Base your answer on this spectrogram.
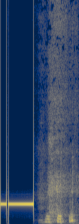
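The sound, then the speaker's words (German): A censorship bleep covers spoken words in a German conversation: a steady, piercing electronic tone with a brief dropout near its start, lasting well over half a second before ending abruptly. Talk picks up right after it. “also ja, das piepen wir übrigens, was ich da gesagt habe.”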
